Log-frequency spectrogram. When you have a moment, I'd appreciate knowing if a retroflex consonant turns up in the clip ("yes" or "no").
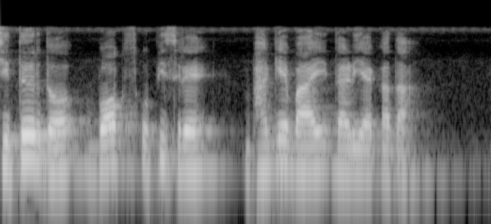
yes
